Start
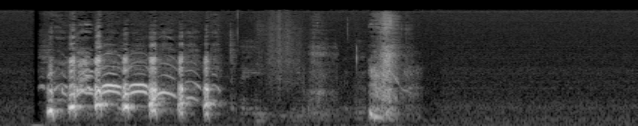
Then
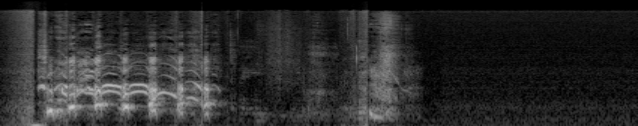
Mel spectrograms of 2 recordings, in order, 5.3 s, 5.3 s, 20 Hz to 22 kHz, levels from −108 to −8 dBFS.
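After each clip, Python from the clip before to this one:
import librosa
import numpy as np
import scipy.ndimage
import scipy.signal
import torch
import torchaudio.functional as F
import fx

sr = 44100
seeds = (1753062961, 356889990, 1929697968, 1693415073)

y = fx.pre_swell(x, sr, db_per_s=97.0)
y = F.gain(torch.from_numpy(y), -8.5).numpy()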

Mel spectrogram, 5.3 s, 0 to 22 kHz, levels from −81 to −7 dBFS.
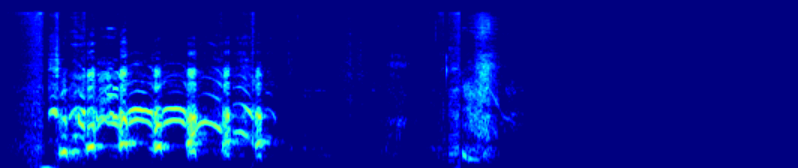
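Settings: y = fx.low_shelf(x, sr, hz=390.0, db=-11.5)
y = F.gain(torch.from_numpy(y), 1.5).numpy()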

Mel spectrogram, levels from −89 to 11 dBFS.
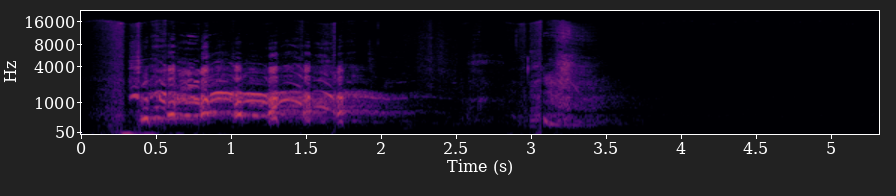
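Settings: y = fx.rev_plate(x, sr, seeds[0], rt60_s=1.2, hf_ratio=0.35, predelay_ms=80, drr_db=10.5)
y = fx.vibrato(y, sr, rate_hz=2.3, depth_cents=85.0)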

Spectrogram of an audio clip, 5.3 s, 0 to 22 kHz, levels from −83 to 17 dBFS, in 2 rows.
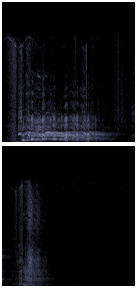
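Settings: y = fx.echo_feedback(x, sr, ms=148, feedback_pct=22, wet_db=-11.0)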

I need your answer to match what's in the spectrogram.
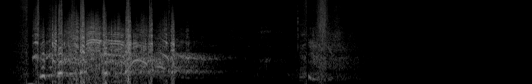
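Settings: y = fx.self_delay(x, sr, depth_ms=0.64)
y = F.gain(torch.from_numpy(y), 5.5).numpy()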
